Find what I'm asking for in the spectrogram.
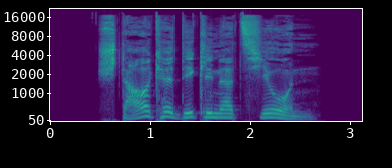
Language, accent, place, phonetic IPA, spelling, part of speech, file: German, Germany, Berlin, [ˈʃtaʁkə ˌdeklinaˈt͡si̯oːn], starke Deklination, noun, De-starke Deklination.ogg
- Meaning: strong declension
